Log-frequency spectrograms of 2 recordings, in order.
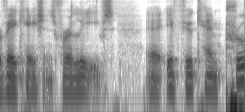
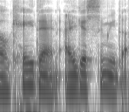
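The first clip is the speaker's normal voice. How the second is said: put-on overpolite tone at a much slower pace; 4 dB quieter than usual. Retelling Taeyong answering a man who begged him to go easy: Taeyong's mock-respectful reply. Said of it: "in a really funnily respectful tone".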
